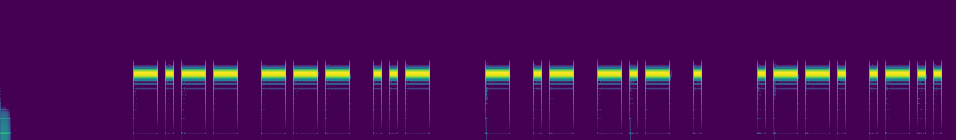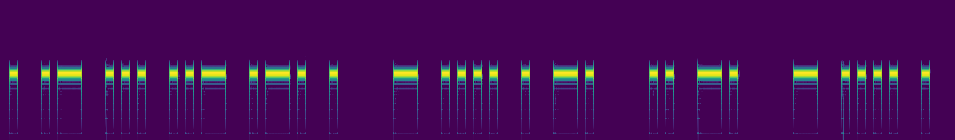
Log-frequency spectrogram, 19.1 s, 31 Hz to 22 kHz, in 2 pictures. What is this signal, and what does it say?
Morse code, heard as a keyed tone, about 15 wpm, 700 Hz. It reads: YOU TAKE PLEASURE THEN IN THE
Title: Sentences from Top 1600 Words 15wpm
